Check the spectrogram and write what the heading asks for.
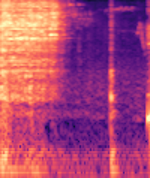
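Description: Cartoon sound effect of glass bottles tipped into a bottle bank, crashing and clinking together and dying away about a second in.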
